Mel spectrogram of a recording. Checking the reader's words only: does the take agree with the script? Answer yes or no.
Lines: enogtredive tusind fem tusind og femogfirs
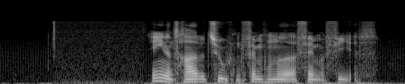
no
